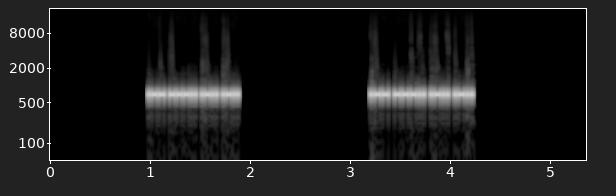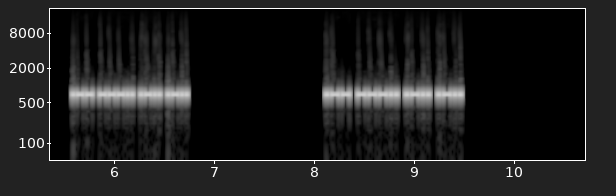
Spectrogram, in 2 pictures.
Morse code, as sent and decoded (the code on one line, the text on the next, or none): .-- ---.. .-.. .-.. / .-- ---.. .-.. .-.. / .-- ---.. .-.. .-.. / .-- ---.. .-.. .-..
W8LL W8LL W8LL W8LL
